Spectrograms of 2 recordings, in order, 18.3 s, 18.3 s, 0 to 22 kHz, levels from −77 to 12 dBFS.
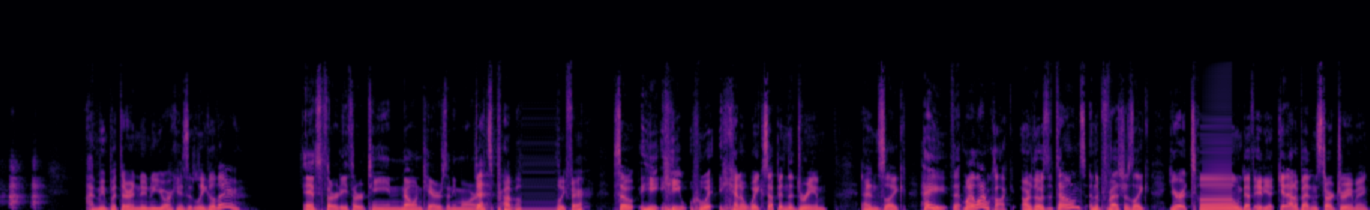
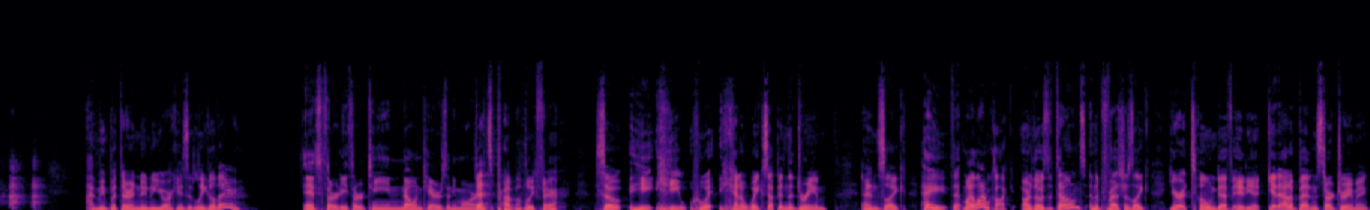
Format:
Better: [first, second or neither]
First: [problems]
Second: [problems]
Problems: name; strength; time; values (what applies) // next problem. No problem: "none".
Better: second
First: audio freezing; at 7 s and at 16 s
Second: none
